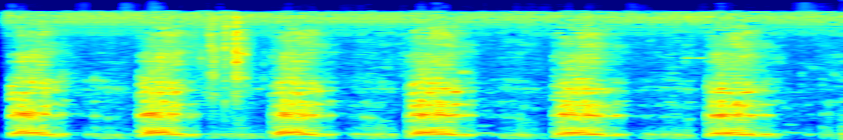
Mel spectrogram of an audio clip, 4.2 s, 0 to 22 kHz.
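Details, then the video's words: Leopard calling with a deep, hoarse rasping sound, six rough strokes repeated evenly about every 0.7 seconds, each a sawing breath like a heavy engine. "The sound of the leopard is like a large displacement engine"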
